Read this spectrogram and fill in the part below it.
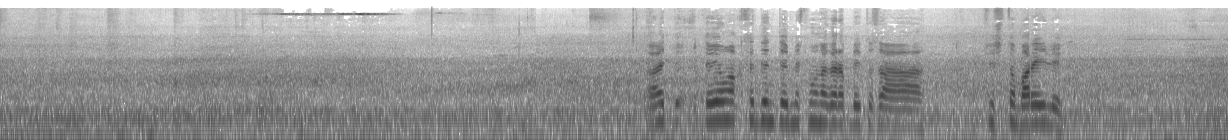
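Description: Road traffic rumbles steadily nearby outdoors.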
